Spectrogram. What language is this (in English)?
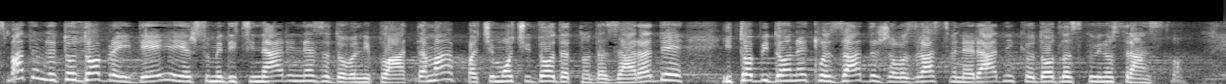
Serbian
